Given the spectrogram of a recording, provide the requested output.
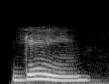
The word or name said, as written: gaine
